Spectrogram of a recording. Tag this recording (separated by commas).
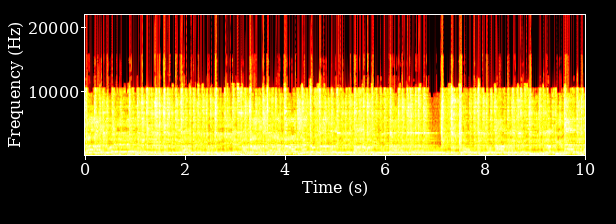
inside a small room, Ukulele, Music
